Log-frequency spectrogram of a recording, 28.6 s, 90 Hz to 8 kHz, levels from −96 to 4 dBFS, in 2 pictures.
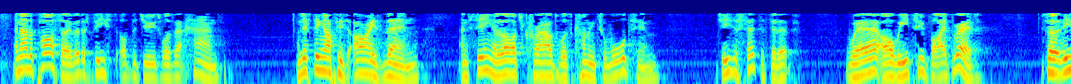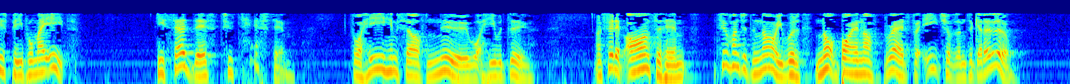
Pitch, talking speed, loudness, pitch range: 145 Hz, 160 wpm, -28 LUFS, 135-175 Hz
